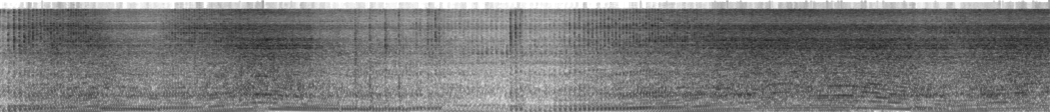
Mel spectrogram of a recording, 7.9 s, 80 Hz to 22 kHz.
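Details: Old Honda Supra X 100cc with new block, possibly aftermarket (non-original): harsh metallic clatter as revs rise and fall, very rough and noisy, suspected cam chain; smokes when throttle is opened, valve seals and block to be checked.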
